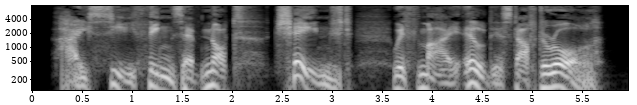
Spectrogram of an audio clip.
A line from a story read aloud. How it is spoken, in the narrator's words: he rasped in a voice that sounded like coarse sandpaper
